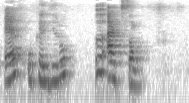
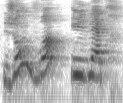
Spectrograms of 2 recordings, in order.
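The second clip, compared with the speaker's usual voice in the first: slow, raised, careful French; slow model sentence; 4 semitones higher, 4 dB louder, much slower than usual. Shown as a demonstration. Teacher modelling the sentence for the class, slow and clear. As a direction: read it out slowly and clearly. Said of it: "teacher models French sentence".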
